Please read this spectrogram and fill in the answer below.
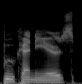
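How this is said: The word has a French-style pronunciation. It refers to the people who lived on Tortuga.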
